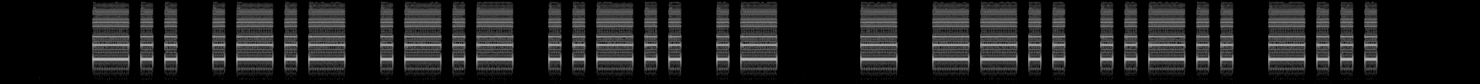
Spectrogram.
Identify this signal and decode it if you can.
Morse code (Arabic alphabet), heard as electronic beeps, machine-sent, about 10 wpm, 1210 Hz. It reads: دععها تذهب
